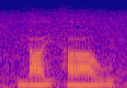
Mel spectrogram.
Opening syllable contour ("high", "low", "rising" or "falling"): rising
